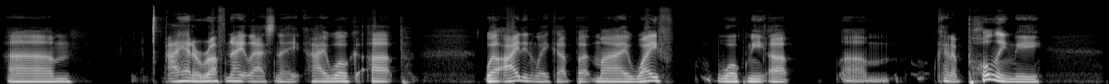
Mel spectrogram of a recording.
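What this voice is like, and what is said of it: Tired-sounding voice. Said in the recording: “I'm pretty tired right now. You might be able to hear it in my voice”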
